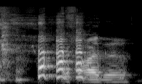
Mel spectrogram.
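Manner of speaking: laughing through the word. Real, not acted. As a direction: giggle it out mid-sentence. Laughing while saying father.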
